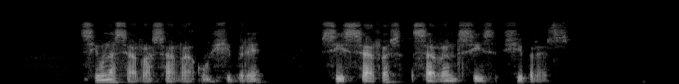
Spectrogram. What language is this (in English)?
Catalan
